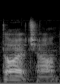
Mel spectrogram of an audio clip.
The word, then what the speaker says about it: Diaochan: again anywhere um but Dio Chan Dio Chan I hope I saying it right sorry di Chan is how I've been told it should be pronounced um is one of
